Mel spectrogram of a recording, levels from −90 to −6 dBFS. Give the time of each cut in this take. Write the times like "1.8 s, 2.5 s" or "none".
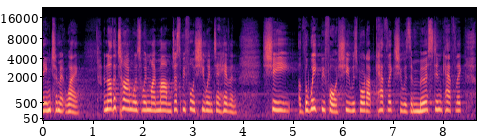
none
